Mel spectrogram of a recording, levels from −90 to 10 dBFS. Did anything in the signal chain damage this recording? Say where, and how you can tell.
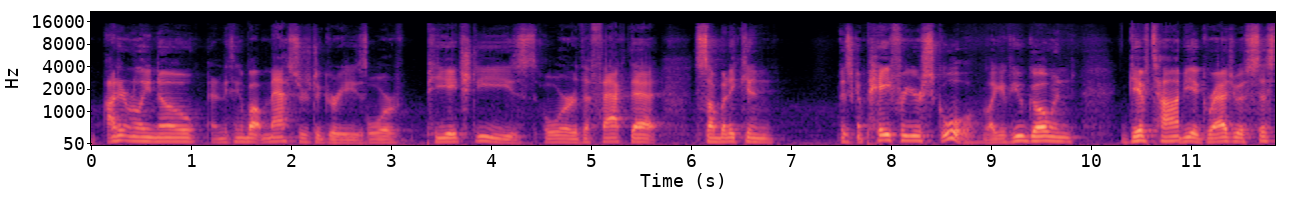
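Yes. Three brief glitches cut into the speech, at 2.74 s right after "know anything about master's", at 7.66 s just before "pay for your school", and from 10.87 to 10.89 s after "you go and give". Each is a sharp, non-acoustic disturbance under about 20 ms. This points to damaged data in a compressed stream at the codec or storage stage. Corrupted bytes made the decoder misread those frames and lose sync before it found the next valid frame header.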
